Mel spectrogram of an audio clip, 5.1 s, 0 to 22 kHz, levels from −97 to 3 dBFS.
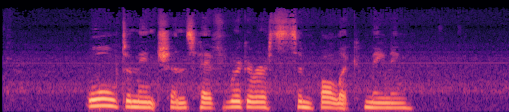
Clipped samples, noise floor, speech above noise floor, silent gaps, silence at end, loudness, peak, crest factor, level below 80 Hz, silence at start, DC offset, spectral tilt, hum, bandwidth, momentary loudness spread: under 0.1%; -49 dBFS; 32 dB; none; 0.95 s; -17 LUFS; -2 dBFS; 16 dB; -60 dBFS; 0.85 s; under 0.1%; -5 dB/octave; none; 15.5 kHz; 7 LU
